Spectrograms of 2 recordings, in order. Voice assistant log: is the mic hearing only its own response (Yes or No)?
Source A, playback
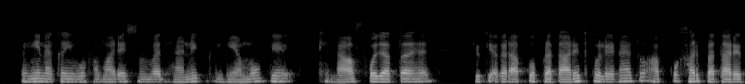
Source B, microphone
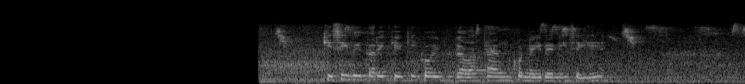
No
